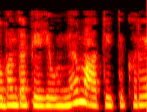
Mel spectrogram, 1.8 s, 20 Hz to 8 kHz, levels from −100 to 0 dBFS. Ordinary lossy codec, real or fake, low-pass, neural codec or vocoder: MP3, 24 kbps; fake; 7.2 kHz; codec, 44.1 kHz, 7.8 kbps, Pupu-Codec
